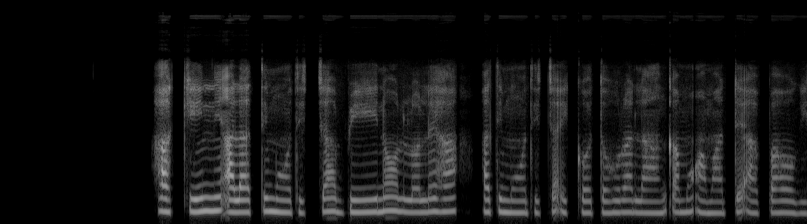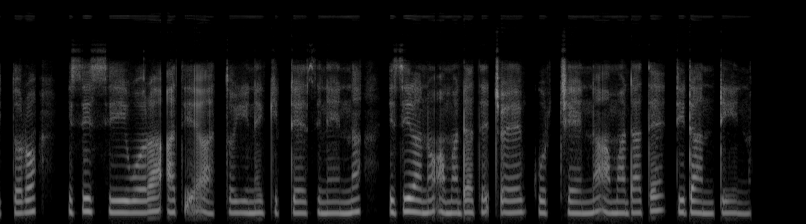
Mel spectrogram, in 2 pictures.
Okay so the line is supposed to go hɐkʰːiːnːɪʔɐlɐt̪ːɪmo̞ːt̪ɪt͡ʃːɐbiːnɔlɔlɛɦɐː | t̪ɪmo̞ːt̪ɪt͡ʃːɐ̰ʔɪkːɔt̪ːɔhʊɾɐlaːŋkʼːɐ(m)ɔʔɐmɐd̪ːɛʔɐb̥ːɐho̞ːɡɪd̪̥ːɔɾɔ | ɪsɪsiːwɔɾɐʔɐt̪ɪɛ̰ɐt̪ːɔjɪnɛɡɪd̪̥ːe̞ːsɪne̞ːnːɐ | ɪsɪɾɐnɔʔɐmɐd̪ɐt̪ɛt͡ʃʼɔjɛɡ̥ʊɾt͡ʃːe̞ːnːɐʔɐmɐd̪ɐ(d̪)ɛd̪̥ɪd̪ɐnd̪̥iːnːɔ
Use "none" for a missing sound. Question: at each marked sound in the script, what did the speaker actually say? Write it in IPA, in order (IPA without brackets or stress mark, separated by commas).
m, t̪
